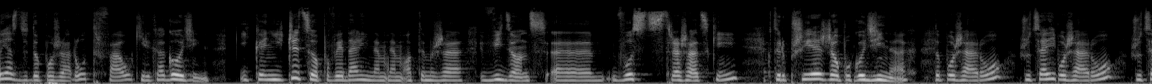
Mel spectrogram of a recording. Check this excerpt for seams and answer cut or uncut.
cut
